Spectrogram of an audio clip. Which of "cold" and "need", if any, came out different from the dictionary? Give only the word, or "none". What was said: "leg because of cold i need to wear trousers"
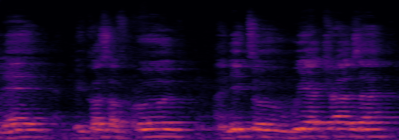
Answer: cold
